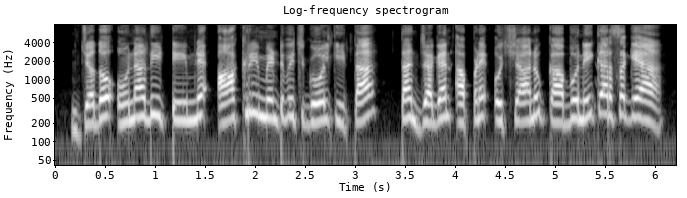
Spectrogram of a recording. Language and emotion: Punjabi, happy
